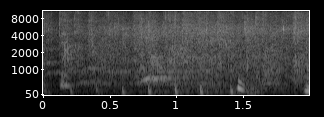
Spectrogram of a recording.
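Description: Audience applauding, with a laugh near the end.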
